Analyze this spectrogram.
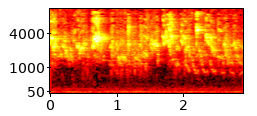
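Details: Budgerigar producing continuous soft, raspy warbling chatter with small squeaky notes and one brief louder chirp, low hum in the background.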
